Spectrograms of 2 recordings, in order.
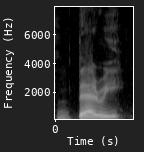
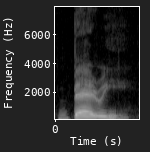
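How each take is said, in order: No difference in how they are said.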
